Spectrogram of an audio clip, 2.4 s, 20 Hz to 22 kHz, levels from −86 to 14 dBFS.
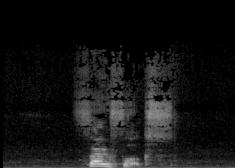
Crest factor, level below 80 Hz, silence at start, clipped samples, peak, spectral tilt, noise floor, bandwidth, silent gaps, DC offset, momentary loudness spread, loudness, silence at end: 20 dB; -66 dBFS; 0.9 s; under 0.1%; -2 dBFS; -3 dB/octave; -56 dBFS; 15 kHz; none; under 0.1%; 21 LU; -18 LUFS; 0.65 s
